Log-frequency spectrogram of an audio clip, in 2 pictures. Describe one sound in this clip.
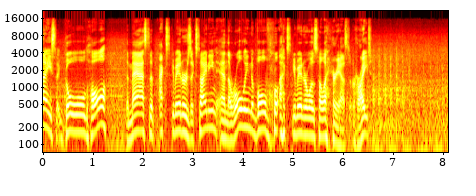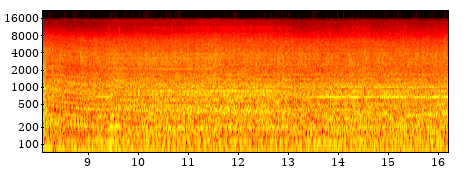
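A heavy excavator engine hums steadily.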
